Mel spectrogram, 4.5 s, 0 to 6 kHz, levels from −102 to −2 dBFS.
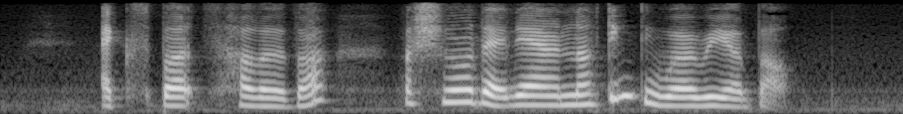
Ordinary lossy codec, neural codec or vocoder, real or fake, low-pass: MP3, 48 kbps; codec, 16 kHz, 0.5 kbps, FunCodec, trained on LibriTTS, 25 frames a second; fake; 5.4 kHz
